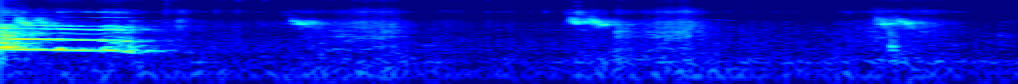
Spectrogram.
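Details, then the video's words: Farm chickens grazing freely on grass; opens with a loud, falling harmonic squawk, followed by three faint, short chirping notes spread over the following seconds. "Chickens Pecking and Clucking"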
